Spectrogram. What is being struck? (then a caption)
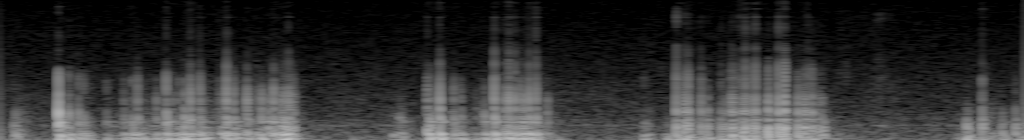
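Foam microphone windshield scraped with a metal pick. A metal pick is scratched across a black foam microphone windshield. It makes close, dull scratching and rustling in bursts of rough friction, heavy in low rumble with little brightness, and each stroke stops dry with almost no ring.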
